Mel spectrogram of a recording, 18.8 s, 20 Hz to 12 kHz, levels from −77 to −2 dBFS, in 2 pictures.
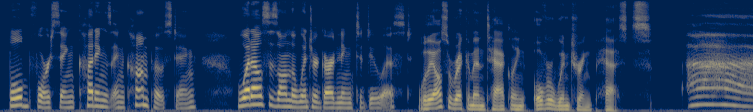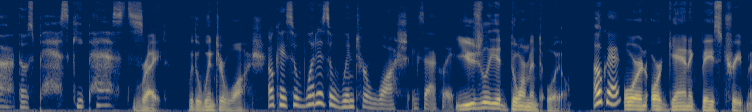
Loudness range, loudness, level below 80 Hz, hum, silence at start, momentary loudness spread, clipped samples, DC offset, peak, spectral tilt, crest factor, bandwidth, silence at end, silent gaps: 7 LU; -26 LUFS; -48 dBFS; none; 0.1 s; 14 LU; under 0.1%; under 0.1%; -6 dBFS; -5.5 dB/octave; 20 dB; 12 kHz; 0 s; none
